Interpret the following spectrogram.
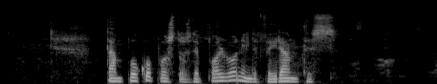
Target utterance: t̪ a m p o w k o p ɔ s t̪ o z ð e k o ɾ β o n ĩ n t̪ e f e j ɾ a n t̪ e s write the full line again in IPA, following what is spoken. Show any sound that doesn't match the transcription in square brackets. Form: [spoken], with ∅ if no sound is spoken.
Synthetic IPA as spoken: t̪ a m p o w k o p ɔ s t̪ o z ð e [p] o [l] β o n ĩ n [d̪] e f e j ɾ a n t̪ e s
